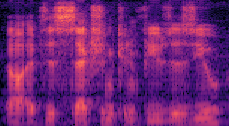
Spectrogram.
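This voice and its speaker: A man's voice: medium pitch, moderate pace, bright, forceful tone. A man narrating a video game walkthrough as its host, giving plain step-by-step directions. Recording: slightly dull lo-fi voice-over. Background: faint game music.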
